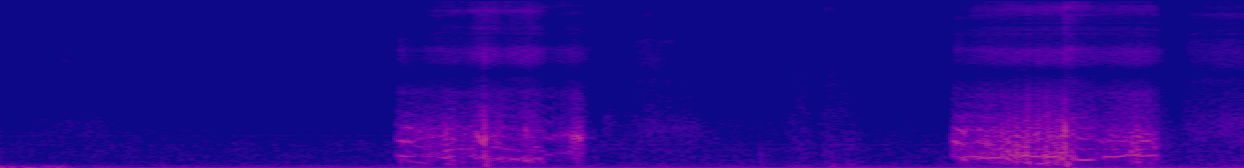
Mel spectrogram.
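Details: Chihuahua dog snoring while asleep and dreaming: two rough, fluttering snores about three seconds apart, with a low hum in the background.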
